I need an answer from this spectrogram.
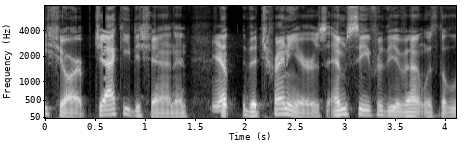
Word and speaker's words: Treniers: The Treniers, that's how you say it.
